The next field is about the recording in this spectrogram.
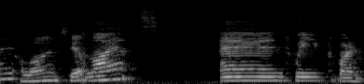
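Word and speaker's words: Allianz: Alliance, yep.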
